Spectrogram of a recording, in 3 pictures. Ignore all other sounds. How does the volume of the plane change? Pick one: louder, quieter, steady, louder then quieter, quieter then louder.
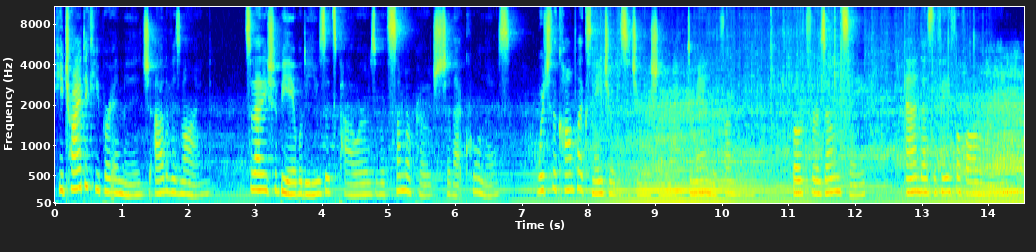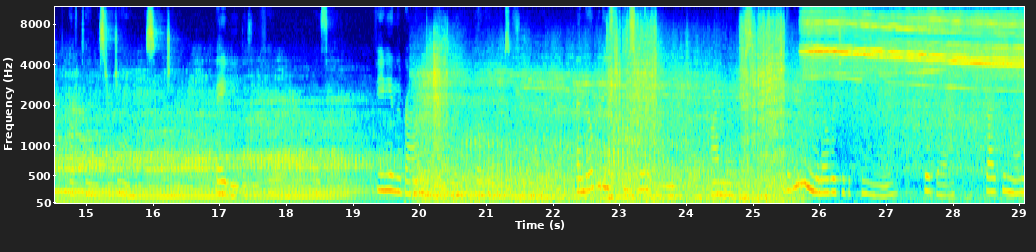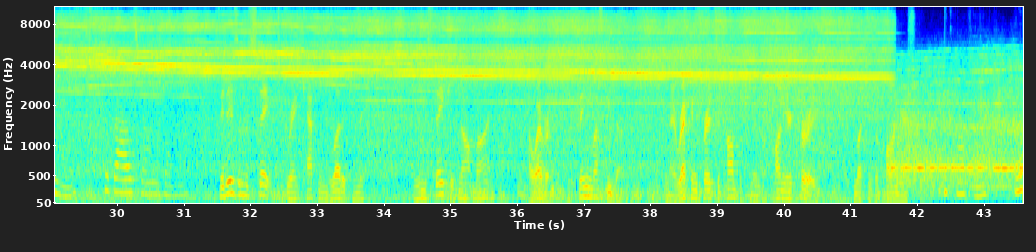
louder.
